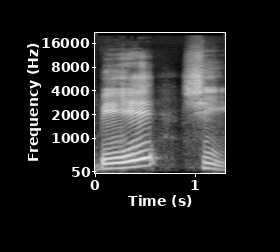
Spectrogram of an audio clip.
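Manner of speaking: "বেশি" very slowly as a long "beee", then "shi"; syllable by syllable. Shown as a demonstration. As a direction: stretch the closed "e" of "বেশি", pause before "shi". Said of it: "তাহলে তুমি এটাকে বলবা বে". ("বেশি" ভেঙে টেনে "বে... শি" উচ্চারণ)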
